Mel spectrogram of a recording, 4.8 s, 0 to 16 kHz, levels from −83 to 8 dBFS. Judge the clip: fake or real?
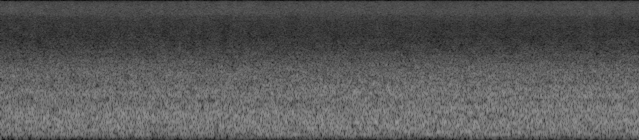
fake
